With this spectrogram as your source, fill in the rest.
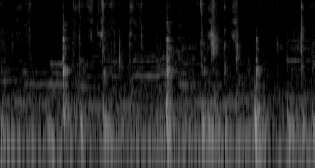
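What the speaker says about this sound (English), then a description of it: "Let's get that whisked into our cream cheese" Butter being whisked into cream cheese in a bowl gives rhythmic scraping and clicking of the whisk against the bowl, repeated strokes close by over a soft background hiss.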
